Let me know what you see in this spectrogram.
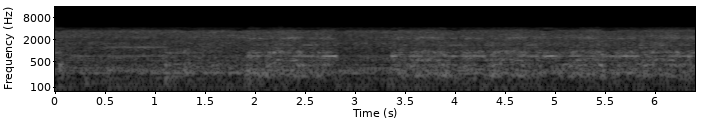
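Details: Continuous mechanical grinding and whirring with faint tones from an in-office dental crown milling machine producing crowns on the spot; dental crown milling machine running.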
